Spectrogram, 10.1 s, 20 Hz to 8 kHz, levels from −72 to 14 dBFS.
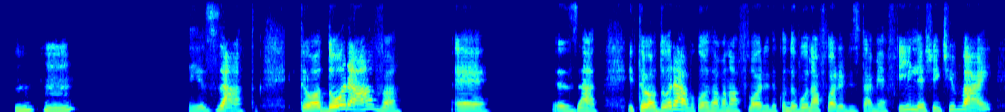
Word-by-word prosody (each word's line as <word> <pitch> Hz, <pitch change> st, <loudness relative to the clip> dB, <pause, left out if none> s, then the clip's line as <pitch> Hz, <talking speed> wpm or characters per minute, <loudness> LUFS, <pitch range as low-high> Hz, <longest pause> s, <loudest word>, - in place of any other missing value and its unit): Uhum. 220 Hz, +3 st, -6 dB, 1.1 s
Exato. 165 Hz, 0 st, -1 dB, 0.4 s
Então 190 Hz, -, 0 dB
eu -, -, +5 dB
adorava 205 Hz, -, +4 dB, 0.5 s
é, 165 Hz, -1 st, 0 dB, 0.7 s
exato. 170 Hz, 0 st, -3 dB, 0.3 s
Então 195 Hz, +3 st, +2 dB
eu -, -, +8 dB
adorava 230 Hz, +3 st, +4 dB
quando 190 Hz, -1 st, -1 dB
eu 185 Hz, -, -2 dB
estava 170 Hz, -, -4 dB
na 155 Hz, -1 st, -2 dB
Flórida 165 Hz, 0 st, -3 dB
quando 175 Hz, 0 st, -6 dB
eu 170 Hz, -, -4 dB
vou 195 Hz, -, -3 dB
na 185 Hz, -1 st, +1 dB
Flórida 170 Hz, -3 st, -2 dB
visitar 150 Hz, -1 st, -8 dB
minha 145 Hz, 0 st, -9 dB
filha, 230 Hz, -, -2 dB
a -, -, -3 dB
gente 180 Hz, +6 st, -5 dB
vai 240 Hz, -1 st, +2 dB
185 Hz, 155 wpm, -24 LUFS, 165-215 Hz, 1.1 s, eu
